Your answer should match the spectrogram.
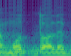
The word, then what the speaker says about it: Muthalib: Abdul Muthalib, bacanya Muthalib nggih, toke sing ditasdid nggih. Muthalib, boten Muthalib tapi Muthalib. Lah Abdul Muthalib niki sinten asmine?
